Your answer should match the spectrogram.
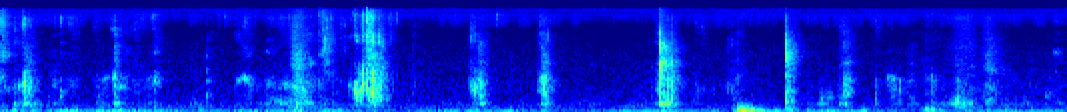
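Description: Close-up eating sounds: a person biting and chewing a slice of stone-baked vegetable pizza, with irregular crunches and wet chewing clicks. There is one low bump a little past the middle.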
